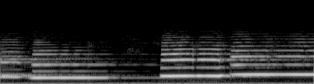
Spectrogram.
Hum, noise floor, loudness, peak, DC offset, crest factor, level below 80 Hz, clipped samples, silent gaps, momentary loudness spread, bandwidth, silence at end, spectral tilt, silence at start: none; -41 dBFS; -19 LUFS; -8 dBFS; 1%; 12 dB; -54 dBFS; under 0.1%; none; 7 LU; 4.9 kHz; 0 s; -7.5 dB/octave; 0 s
